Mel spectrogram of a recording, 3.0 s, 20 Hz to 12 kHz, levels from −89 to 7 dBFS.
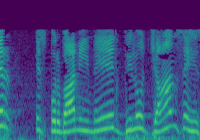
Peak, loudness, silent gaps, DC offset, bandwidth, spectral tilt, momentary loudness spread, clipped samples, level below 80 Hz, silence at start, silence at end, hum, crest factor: -2 dBFS; -20 LUFS; none; under 0.1%; 6 kHz; -6.5 dB/octave; 12 LU; under 0.1%; -40 dBFS; 0 s; 0 s; none; 20 dB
